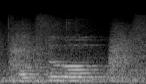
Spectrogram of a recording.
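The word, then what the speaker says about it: اكتبوا: And here, remember to put an alif, which is silent. Okay? Put a circle on the small one to make sure that you know that this is a silent alif. It has no bearing on pronunciation. How you pronounce this doesn't really, this doesn't affect pronunciation.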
